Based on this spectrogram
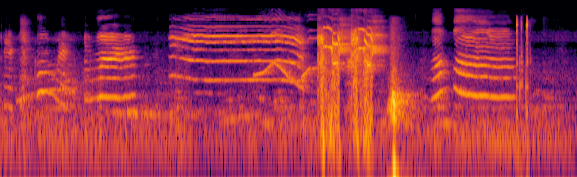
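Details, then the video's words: Two pet green ringneck parakeets talking to each other during a small fight; long level whistled notes and speech-like syllables broken by a harsh, noisy screech in the middle. "My Funny Green Talking Parrot |Parrots Speaking |तोता बात कर रहा है"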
